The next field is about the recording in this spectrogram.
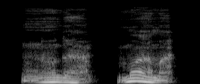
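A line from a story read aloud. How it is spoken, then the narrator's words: Mumbling. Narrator (Russian): пробормотал отец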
